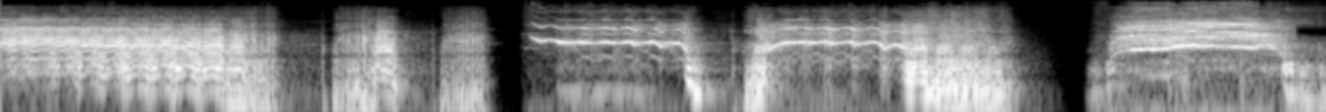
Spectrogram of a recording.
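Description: A horse neighs in several loud, shrill, quavering bursts.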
